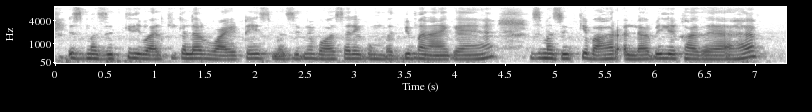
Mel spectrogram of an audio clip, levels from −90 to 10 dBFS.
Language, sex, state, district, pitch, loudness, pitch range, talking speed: Hindi, female, Bihar, Saran, 185 Hz, -25 LUFS, 170-200 Hz, 230 wpm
